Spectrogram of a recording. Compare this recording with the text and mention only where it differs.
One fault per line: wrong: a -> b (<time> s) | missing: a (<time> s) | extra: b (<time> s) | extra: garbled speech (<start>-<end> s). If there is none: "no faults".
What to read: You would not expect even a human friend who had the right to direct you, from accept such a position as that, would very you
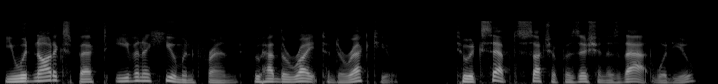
wrong: from -> to (4.6 s)
missing: very (6.7 s)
